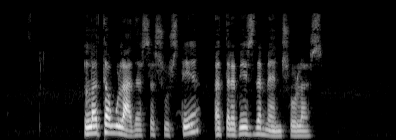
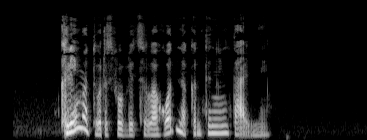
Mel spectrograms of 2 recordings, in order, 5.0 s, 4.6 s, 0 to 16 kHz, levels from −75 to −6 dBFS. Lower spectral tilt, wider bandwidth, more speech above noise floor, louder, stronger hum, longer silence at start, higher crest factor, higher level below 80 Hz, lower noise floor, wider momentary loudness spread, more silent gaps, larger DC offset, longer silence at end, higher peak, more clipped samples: about the same, -6 dB/octave vs -5.5 dB/octave; about the same, 11.5 kHz vs 11 kHz; about the same, 49 dB vs 48 dB; about the same, -21 LUFS vs -21 LUFS; neither; first, 1.05 s vs 0.75 s; about the same, 22 dB vs 22 dB; second, -72 dBFS vs -66 dBFS; about the same, -70 dBFS vs -69 dBFS; first, 16 LU vs 11 LU; neither; neither; second, 0.95 s vs 1.25 s; about the same, -2 dBFS vs 0 dBFS; neither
